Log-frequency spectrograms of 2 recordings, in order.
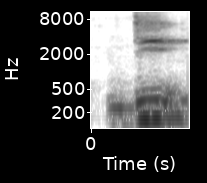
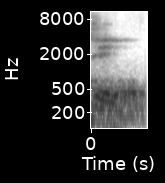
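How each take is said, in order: First: The vowel is long and clear, like 'thee'. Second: The vowel is short and weak, like 'thuh'. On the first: The speaker calls it right. "tapi bacanya the ice" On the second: The speaker calls it wrong. "kita nggak bisa lagi baca the"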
